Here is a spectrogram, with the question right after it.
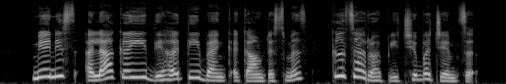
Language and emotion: Kashmiri, neutral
